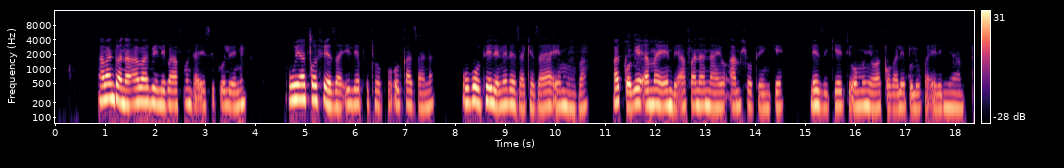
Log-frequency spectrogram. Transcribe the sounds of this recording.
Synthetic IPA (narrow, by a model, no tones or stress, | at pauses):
aβantʼwanaːβaβiliβafundʱa̰ʔesiɣɔlweːni | ujaǀɔfɛzaʔilepʰutʰɔpʰɔ̰ʔɔ̰ǀazaːna | uβɔpʰɛlɛnwɛlɛzakʰɛzajaʔemuva | βaɡ͡ǃʱɔɣɛʔamaɦɛmbʱɛ̰ʔafananajɔʔam̩ɬɔpʰɛŋkʼɛ | lezikʼetʼiomuɲɛwaɡ͡ǃʱɔɣalɛb̥ʱuluɡ̥ʱwa̰ʔḛlim̩ɲaːma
